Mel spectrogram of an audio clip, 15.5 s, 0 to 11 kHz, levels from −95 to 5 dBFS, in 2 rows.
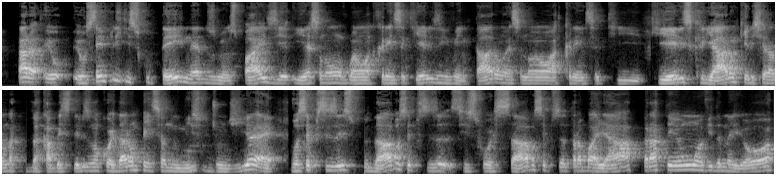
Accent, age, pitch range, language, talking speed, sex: Brazilian, 20-39, 130-185 Hz, Portuguese, 225 wpm, male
